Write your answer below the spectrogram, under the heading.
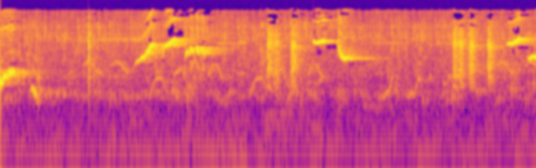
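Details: Wild forest white-rumped shama singing to provoke rivals: scattered high whistles and slurred notes separated by quiet gaps, with bursts of broadband rustling noise.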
